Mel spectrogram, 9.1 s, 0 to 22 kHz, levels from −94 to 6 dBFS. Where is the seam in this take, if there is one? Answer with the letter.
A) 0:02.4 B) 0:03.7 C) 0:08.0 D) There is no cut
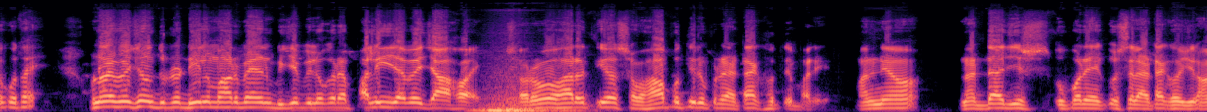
B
